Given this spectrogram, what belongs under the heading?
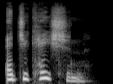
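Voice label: "education", British English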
